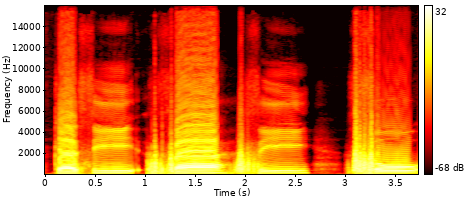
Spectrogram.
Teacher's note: Untuk menyempurnakan makhraj daripada huruf sa, kita harus mengetahui posisinya dulu, tempat keluar hurufnya, yaitu ada di mana ujung lidah kita menempel dengan gigi seri atas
